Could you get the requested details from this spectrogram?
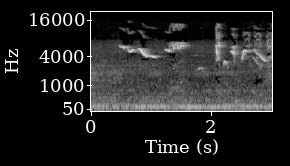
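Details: Oriental magpie-robin singing: high, clear whistled notes sliding downward, then a burst of quick, varied, sharply rising and falling whistles near the end, over a low steady hum.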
